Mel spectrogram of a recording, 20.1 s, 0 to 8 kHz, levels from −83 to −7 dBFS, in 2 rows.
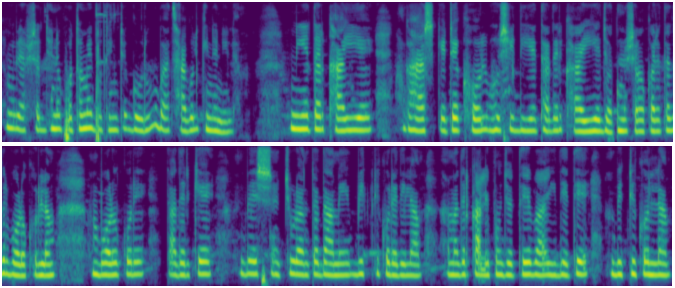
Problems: background sounds at intervals, background conversations at intervals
